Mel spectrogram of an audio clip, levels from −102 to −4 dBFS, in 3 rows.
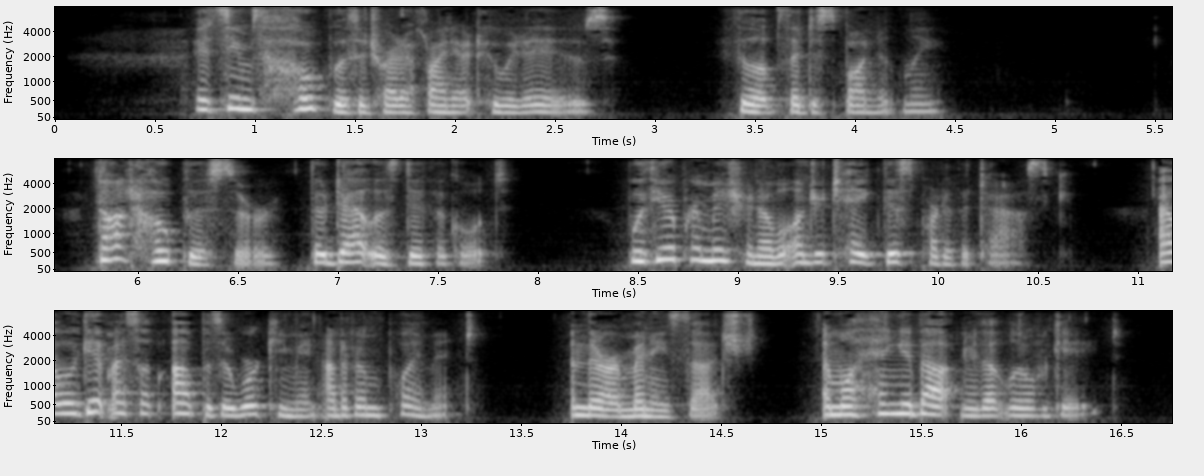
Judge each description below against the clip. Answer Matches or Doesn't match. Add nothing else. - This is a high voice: Matches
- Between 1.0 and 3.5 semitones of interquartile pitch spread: Doesn't match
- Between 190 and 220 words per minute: Matches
